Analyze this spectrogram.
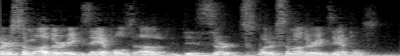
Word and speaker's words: dessert: that is dessert okay for this one we're going to put a little accent mark out here because we want the second syllable to be extra strong okay dessert okay dessert is delicious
